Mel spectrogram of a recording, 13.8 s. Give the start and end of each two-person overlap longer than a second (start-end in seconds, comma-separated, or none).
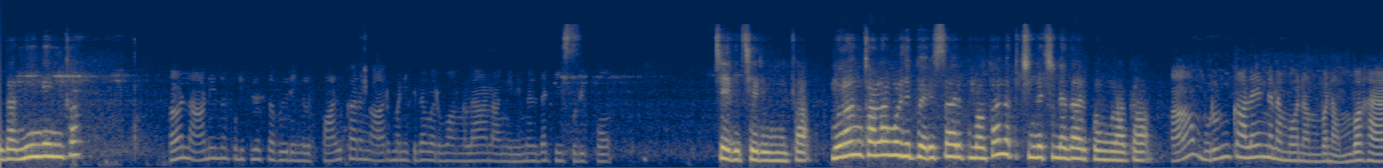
none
